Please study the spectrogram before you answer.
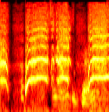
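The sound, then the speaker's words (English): A voice imitates children screaming in excitement while playing Pac-Man on an Xbox: three loud, high-pitched shrieks in quick succession, piercing, with brief breaths between them and no other talk. “I've never heard anybody scream so much.”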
